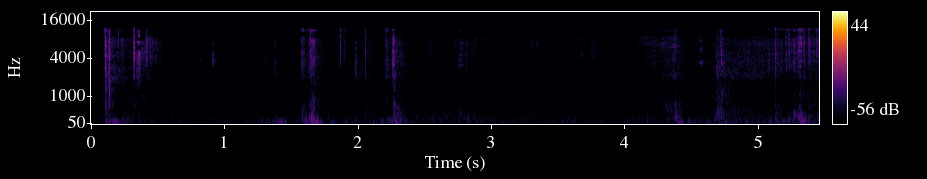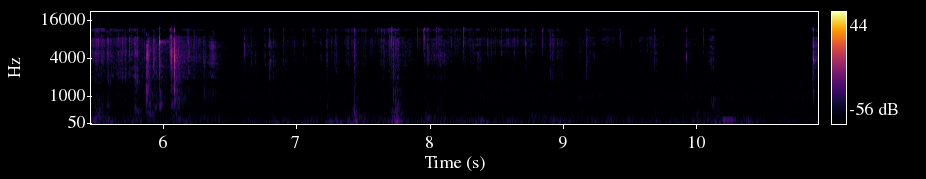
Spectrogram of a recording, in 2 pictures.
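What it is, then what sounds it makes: Bar soap being carved. A dark craft knife blade scrapes and carves flakes off the surface of a solid pink and white striped bar of soap held in fingers with long white nails. Crisp, bright scraping and short crunchy cuts come in scattered bursts, with a denser, steadier stretch of shaving in the middle. The sound is quiet and high-pitched, with almost no low end, and each cut stops instantly.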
